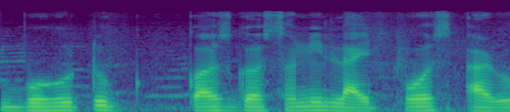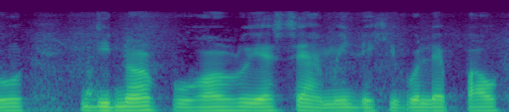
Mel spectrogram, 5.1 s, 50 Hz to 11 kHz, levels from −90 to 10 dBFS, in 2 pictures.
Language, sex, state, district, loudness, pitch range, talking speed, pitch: Assamese, male, Assam, Sonitpur, -18 LUFS, 105-110 Hz, 140 wpm, 110 Hz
